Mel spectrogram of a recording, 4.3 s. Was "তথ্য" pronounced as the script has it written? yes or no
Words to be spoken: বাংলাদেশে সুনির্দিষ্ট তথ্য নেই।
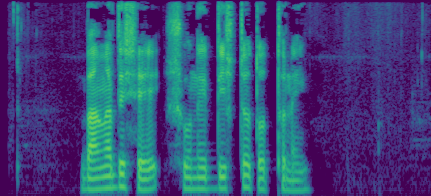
yes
